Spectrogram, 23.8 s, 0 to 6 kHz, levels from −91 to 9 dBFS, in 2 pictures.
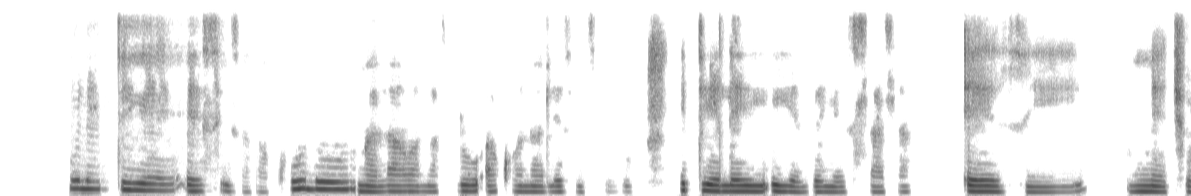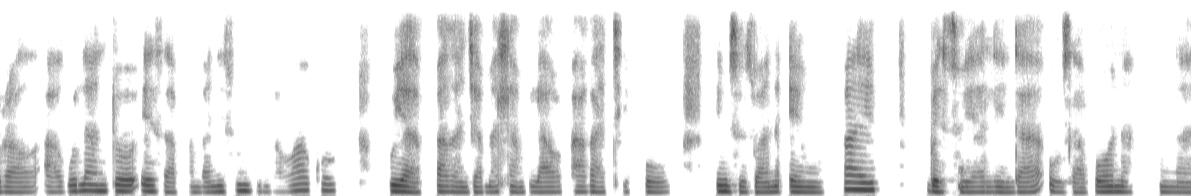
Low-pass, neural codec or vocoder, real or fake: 5.4 kHz; none; real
